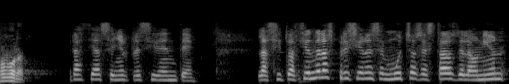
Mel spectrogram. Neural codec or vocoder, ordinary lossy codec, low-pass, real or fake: none; Opus, 64 kbps; 7.2 kHz; real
